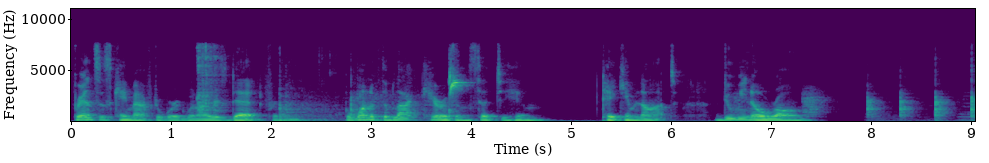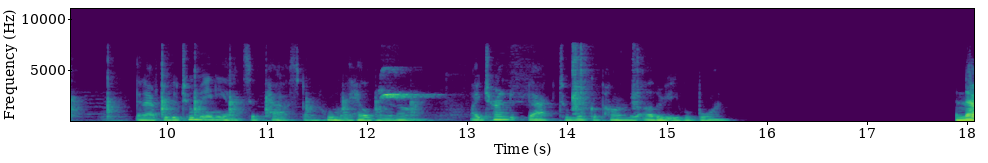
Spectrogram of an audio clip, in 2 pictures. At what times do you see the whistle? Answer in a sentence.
You can hear the whistle from 2.0 to 3.9 s and from 11.7 to 13.4 s.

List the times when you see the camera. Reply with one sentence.
You can hear the camera from 1.2 to 2.6 s and from 13.4 to 14.8 s.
